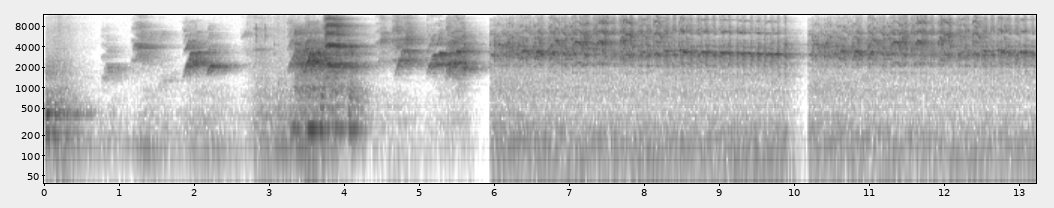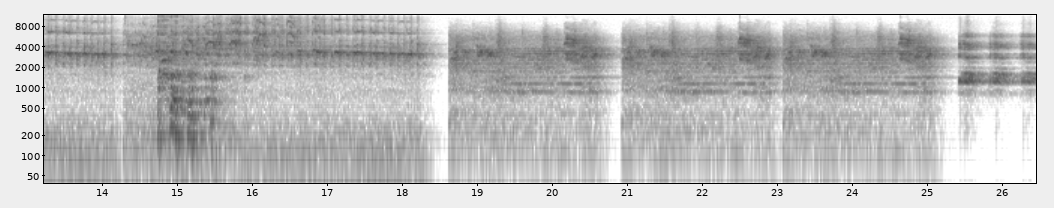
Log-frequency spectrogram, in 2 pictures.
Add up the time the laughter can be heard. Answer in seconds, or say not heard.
3 s.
